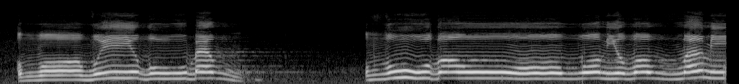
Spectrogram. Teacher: pengucapan huruf dha diucapkan dengan menyentuhkan ujung lidah dengan dua gigi seri bagian atas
